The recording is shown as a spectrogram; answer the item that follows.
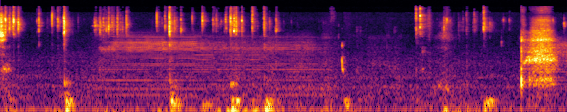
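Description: Computer keyboard typing: irregular key clicks in quick runs with short pauses.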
